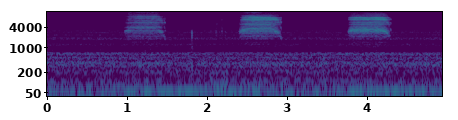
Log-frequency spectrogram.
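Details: Three evenly spaced raspy hisses, each about half a second long, from wild barn owl chicks begging during feeding by their mother in a nest box, over a low steady hum.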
